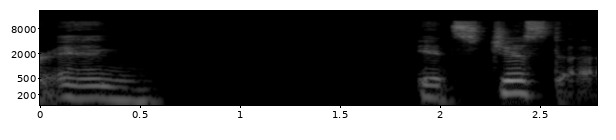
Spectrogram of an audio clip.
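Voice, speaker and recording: Speaking at a very slow pace, a woman uses lively intonation. The sound is dry and close, with no echo. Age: 60s. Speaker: testimonial guest. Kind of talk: testimony.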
